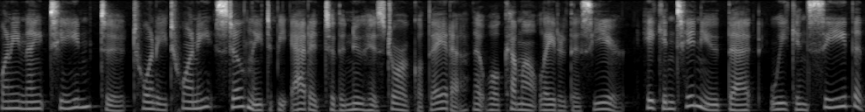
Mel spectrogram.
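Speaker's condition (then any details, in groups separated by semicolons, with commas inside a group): No condition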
